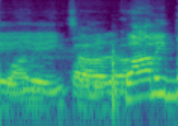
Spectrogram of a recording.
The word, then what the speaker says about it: Kwame: Yeah, Kwame Brown.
